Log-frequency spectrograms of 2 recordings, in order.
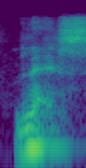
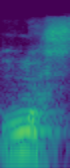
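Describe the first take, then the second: First: The vowel is full and clear. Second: The vowel is weak and reduced. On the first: "if we read it on its own, it's less" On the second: "I'm pronouncing it lus there"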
